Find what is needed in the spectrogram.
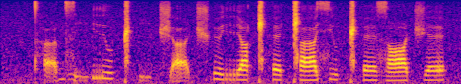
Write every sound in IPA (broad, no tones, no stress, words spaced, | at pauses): tʰa̰d͡zḭrʲu ǁʰḭt͡ʃa̰t͡ʃʰʏ rʲɑǁʰɛǁasʲu ǁʰɛzɑt͡ʃɛ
